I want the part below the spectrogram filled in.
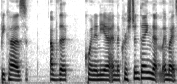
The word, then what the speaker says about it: Koinonia: Koinonia. – Koinonia.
